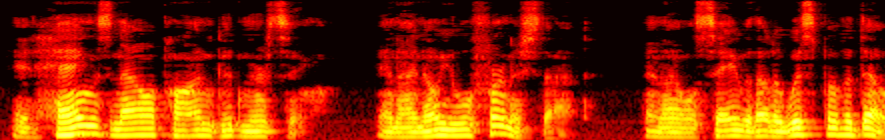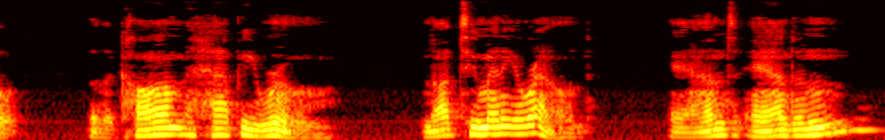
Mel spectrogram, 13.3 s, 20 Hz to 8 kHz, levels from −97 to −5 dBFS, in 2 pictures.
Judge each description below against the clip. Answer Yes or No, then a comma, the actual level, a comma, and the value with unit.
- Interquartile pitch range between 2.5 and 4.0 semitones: No, average, 5.0 semitones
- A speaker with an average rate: Yes, average, 160 wpm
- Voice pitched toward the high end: No, low, 125 Hz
